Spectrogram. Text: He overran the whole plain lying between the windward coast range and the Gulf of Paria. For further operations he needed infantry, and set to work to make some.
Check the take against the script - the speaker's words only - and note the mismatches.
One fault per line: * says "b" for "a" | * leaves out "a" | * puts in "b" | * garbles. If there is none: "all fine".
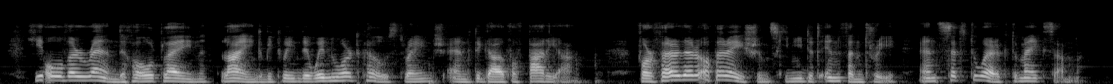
all fine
